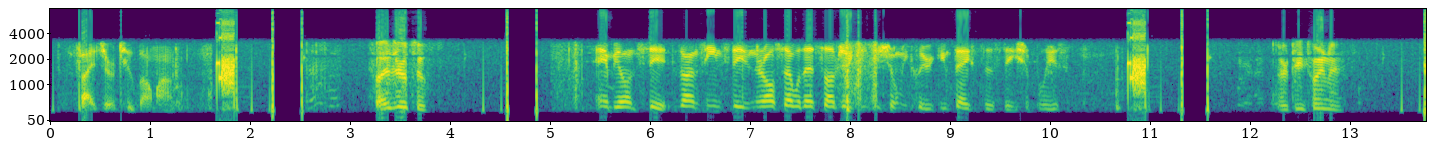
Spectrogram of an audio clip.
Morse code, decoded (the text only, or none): none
